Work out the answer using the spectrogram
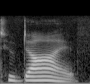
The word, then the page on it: dive: verb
